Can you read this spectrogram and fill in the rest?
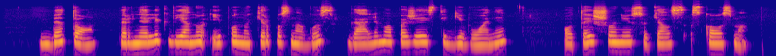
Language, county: Lithuanian, Panevėžys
